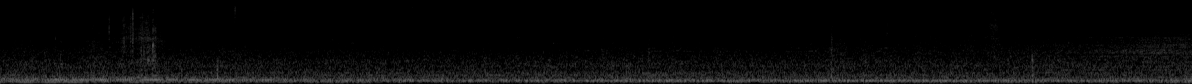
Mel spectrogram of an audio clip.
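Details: Faint, steady background hiss with soft pattering and a low hum, and no animal voice anywhere.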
